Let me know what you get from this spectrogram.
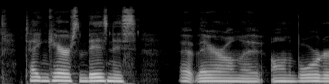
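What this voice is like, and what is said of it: Usual voice. Nothing is said of it.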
